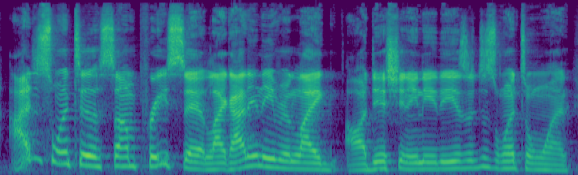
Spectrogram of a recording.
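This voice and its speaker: In a casual screen-recorded tutorial on music production, a man in his thirties talks fast in a fairly bright, high, twangy tenor. He's chatty, encouraging, and digressive, recording in a green-screen home studio through a studio condenser mic with a pop filter while wearing headphones.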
